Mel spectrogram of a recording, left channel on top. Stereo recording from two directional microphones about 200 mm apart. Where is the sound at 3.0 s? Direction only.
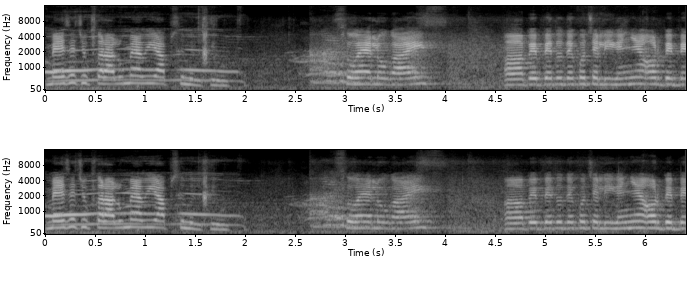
5° right (ahead or behind).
